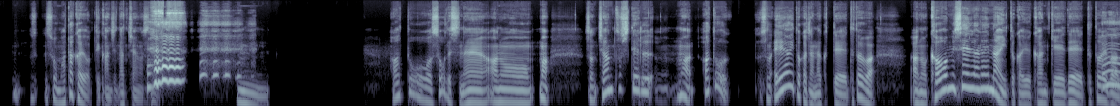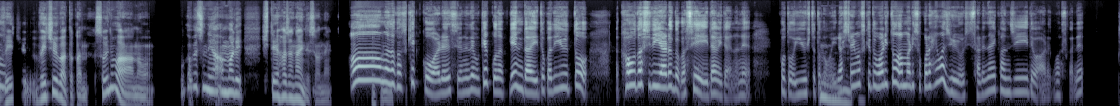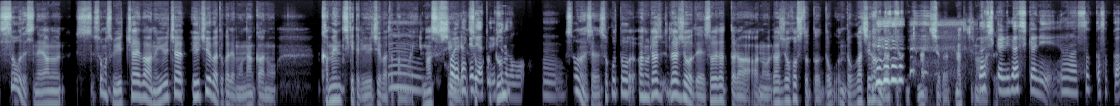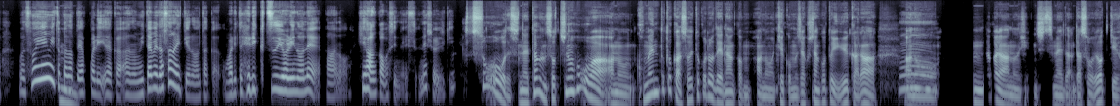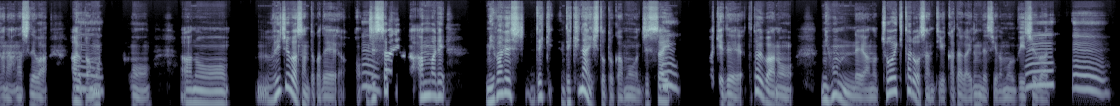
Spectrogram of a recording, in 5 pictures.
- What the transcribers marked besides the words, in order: laugh; tapping; laugh; other background noise
- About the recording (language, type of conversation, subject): Japanese, podcast, AIやCGのインフルエンサーをどう感じますか？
